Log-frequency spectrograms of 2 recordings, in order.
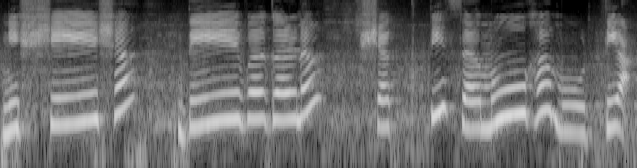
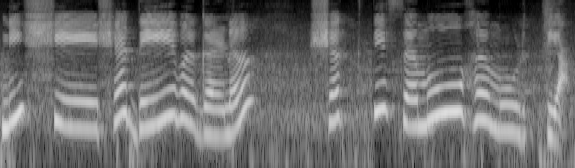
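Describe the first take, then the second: The two takes are said the same way.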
